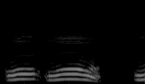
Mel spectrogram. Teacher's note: उ के उच्चारण में मुख गोल होता है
